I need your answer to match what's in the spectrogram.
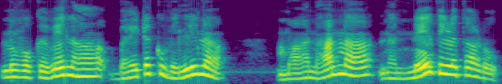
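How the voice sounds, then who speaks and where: A woman's voice: medium pitch, expressive, slow, warm tone, dull audio. A woman voicing a bossy young husband. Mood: scolding. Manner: scolding, curt commands. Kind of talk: audio story acting.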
